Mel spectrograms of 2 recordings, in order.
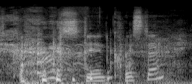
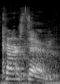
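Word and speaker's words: Kirsten: And and we had our special interrupting guest, Kristen. You fuck. set the record Oh. straight. What's your name? Karsten. Spell it.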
